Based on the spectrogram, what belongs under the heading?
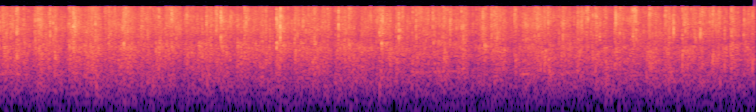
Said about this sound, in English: They coming in? Great. Let's give them a nice round of applause when they come in.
